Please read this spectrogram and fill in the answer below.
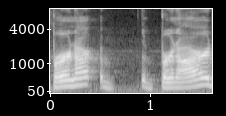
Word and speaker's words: Bernhard: I'm sure it's supposed to be pronounced Bernard or Bernard, but there's an H in there, so I like to say Bernhard.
